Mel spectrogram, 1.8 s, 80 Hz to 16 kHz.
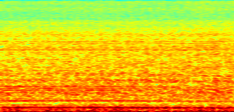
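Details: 2011 Ford Taurus just after replacing the corroded battery cable harness (positive, negative, starter and alternator); steady, even idle with a smooth low hum, no misses, knocks or rattles. Normal idle.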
